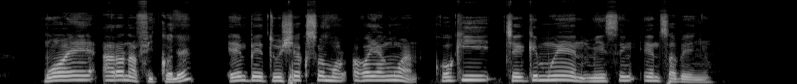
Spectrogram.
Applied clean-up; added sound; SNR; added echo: neural mask model Resemble Enhance denoiser.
